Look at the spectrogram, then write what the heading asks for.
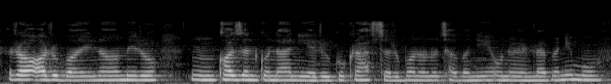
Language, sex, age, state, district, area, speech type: Nepali, female, 18-30, West Bengal, Kalimpong, rural, spontaneous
